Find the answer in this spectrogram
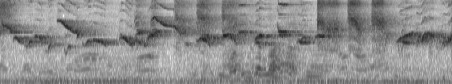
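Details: Caged greater green leafbird singing while its owner keeps testing its conditioning setup: a rapid, varied run of high whistled and chattering phrases, with sweeping slurs and sharp bursts. A faint low rumble sits underneath.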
